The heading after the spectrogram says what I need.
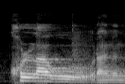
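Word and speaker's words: κολλάω: 그래서 여기 이 단어가 발음 나는 대로 읽어드리면 콜라우라는 단어입니다.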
